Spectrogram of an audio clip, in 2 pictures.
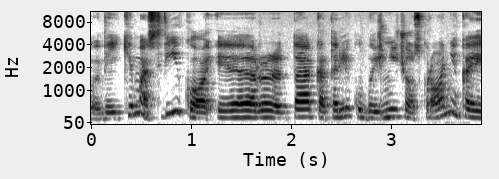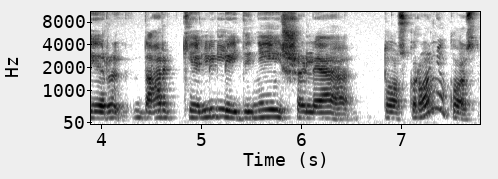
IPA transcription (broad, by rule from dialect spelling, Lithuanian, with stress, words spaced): ʋʲɛɪˈkʲɪmɐs ˈʋʲiːkoː ˈɪr ˈtɐ kɐtɐˈlʲɪkuː bɐʒʲˈnʲiːt͡ʃʲoːs ˈkroːnʲɪkɐ ˈɪr ˈdɐr kʲɛˈlʲɪ lʲɛɪdʲɪˈnʲɛɪ ʃɐˈlʲɛ ˈtoːs ˈkroːnʲɪkoːs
